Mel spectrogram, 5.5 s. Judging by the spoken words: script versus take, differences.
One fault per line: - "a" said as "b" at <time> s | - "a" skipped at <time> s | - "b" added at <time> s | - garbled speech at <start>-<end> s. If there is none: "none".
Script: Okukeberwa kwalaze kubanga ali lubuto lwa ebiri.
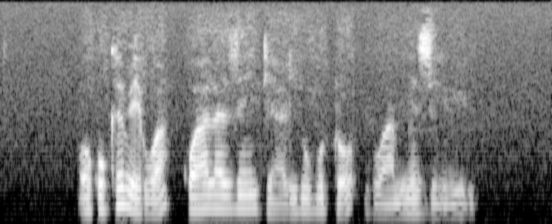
- "kubanga" said as "nti" at 2.6 s
- "myezi" added at 4.0 s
